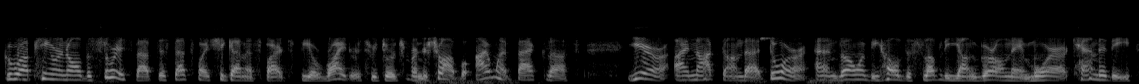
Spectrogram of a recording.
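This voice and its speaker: A woman's voice: mid-range voice, fairly quick, vocal fry, breathy edge, no room sound. An older woman from Ireland, a guest author chatting in a rambling, talkative way and laughing often on a radio show. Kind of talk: casual radio interview. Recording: dull lo-fi radio sound.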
